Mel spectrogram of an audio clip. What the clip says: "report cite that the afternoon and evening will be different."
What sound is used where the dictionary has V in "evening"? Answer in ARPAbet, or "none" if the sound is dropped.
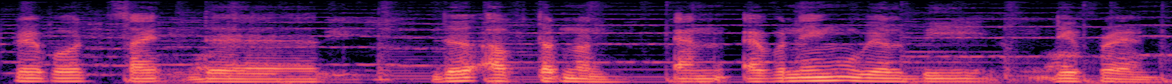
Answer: none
